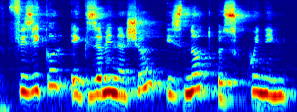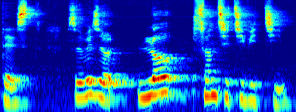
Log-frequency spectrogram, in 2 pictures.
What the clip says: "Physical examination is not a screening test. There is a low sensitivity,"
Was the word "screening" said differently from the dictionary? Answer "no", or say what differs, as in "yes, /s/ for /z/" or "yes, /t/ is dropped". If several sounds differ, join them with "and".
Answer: yes, /w/ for /ɹ/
